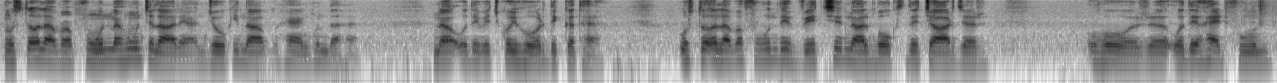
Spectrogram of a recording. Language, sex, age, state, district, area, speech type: Punjabi, male, 18-30, Punjab, Pathankot, urban, spontaneous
